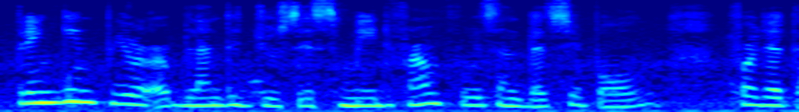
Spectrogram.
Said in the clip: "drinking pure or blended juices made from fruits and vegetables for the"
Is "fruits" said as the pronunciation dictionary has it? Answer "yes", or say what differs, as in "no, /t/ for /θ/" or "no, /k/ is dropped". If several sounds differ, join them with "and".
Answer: no, /ɹ/ is dropped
